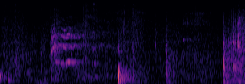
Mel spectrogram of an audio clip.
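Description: Interior door being swung open: a short squeak about half a second in, then a single sharp knock a little after a second.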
